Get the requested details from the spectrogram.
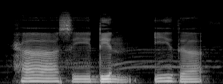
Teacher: tanwin ketemu dengan Hamzah aku membaca hukum bacaannya adalah izhar halqi harus kita baca dengan jelas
